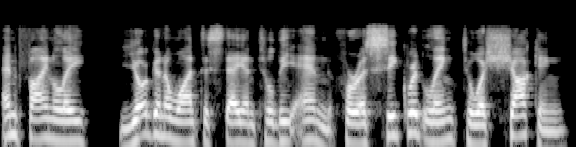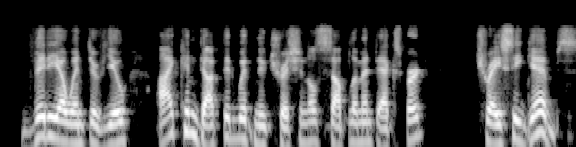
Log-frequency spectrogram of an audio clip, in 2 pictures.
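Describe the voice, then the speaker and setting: Against a quiet background, a man with a New York accent speaks at a fairly high pitch, with ordinary pitch variation and a moderate pace. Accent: New York area. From New Jersey (Jersey Shore, Lakewood). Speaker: emergency doctor. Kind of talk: webinar presentation. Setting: live webinar. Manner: casual, some stumbling and fillers.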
